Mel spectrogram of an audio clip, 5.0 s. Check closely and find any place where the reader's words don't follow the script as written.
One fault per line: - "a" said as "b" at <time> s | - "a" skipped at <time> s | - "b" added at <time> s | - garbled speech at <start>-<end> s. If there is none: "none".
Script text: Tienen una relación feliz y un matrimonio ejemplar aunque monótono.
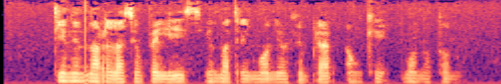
none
